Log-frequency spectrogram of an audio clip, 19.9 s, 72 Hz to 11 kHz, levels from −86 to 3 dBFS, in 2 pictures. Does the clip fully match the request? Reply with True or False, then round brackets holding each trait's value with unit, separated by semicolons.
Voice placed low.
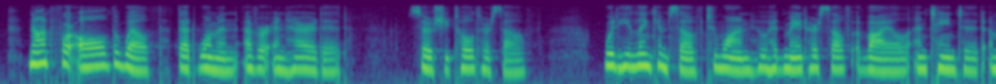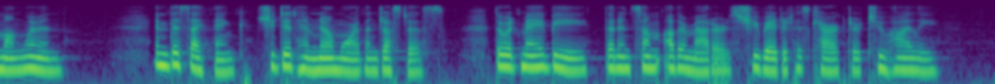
False (180 Hz)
